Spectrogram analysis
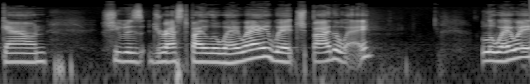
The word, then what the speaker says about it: Loewe: Loewe. It's definitely Loewe. How do you go about pronouncing this name? It's not Loewe, but rather Loewe. It's Ve. Loewe.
